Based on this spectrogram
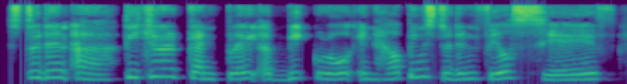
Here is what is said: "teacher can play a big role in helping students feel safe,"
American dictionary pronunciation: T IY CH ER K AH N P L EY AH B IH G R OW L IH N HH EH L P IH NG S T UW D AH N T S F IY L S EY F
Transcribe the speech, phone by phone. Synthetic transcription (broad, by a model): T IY CH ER K AH N P L EY AH B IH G R OW L IH N HH EH L P IH NG S T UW D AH N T F IY L S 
